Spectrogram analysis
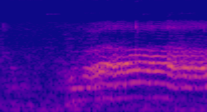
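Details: Domestic cat indoors, called to come and eat; one drawn-out meow, quiet at first, then swelling into a loud, rich, slightly wavering wail that holds steady for about a second.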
